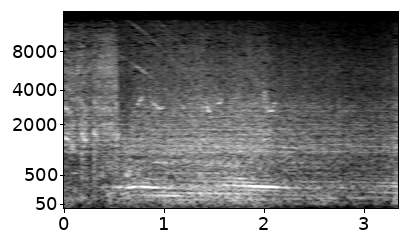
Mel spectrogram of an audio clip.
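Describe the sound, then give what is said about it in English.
A car's combustion engine cranks over with a brief starter whirr, catches, and revs up into a steady rumble, with no voices present. “We're going to look at a vehicle that has no combustion engine like that to crank up.”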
